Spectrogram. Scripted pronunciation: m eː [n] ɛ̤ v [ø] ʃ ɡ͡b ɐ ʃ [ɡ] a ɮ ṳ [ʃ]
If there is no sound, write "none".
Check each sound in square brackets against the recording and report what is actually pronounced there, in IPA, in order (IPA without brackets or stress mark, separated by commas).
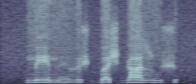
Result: m, ø, ɡ, ʃ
